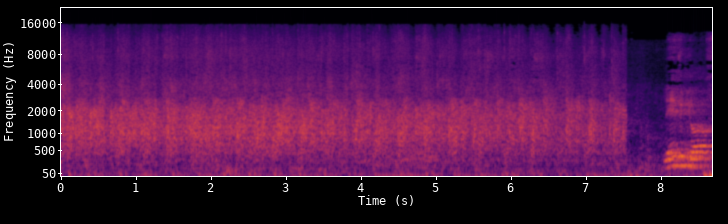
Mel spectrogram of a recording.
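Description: An audience claps in a large echoing hall.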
